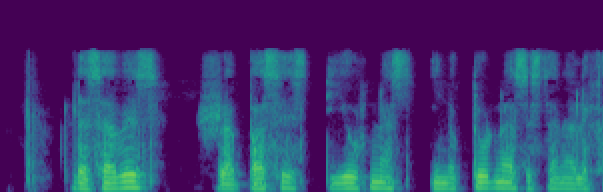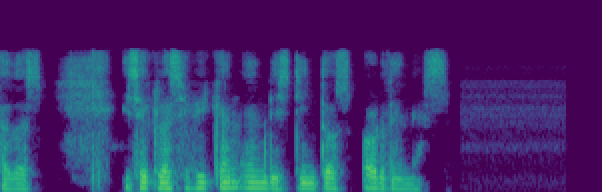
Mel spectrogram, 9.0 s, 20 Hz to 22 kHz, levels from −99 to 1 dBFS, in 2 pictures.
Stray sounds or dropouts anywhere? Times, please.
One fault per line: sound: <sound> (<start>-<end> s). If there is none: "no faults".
no faults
